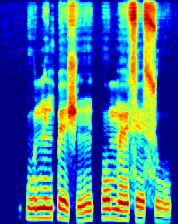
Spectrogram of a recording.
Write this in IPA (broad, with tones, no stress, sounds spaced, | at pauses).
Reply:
k͡p u˦ n ĩ˦ k͡p e˦˨ ʃ ĩ˨˦ | o˦ m ɛ̃˧ s e˨ s u˨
